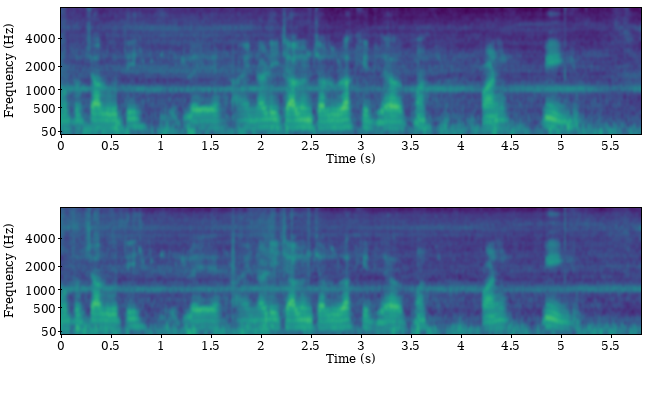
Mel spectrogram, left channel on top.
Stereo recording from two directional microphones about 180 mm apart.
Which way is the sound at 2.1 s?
20° left (ahead or behind).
